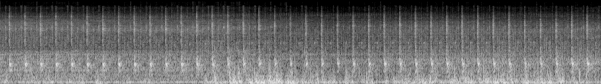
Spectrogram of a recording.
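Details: Chevrolet Suburban 5.7L V8 started after sitting a few months, fluids checked, good gas: started normally, then within seconds sharp evenly spaced ticking about three per second over steady idle; knock or tick, source undetermined.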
